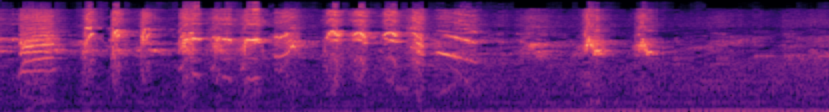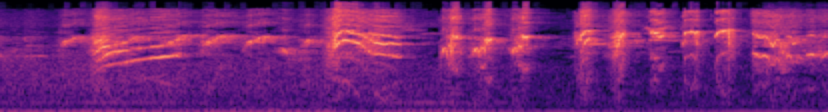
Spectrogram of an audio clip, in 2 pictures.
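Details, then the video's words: Red siskin singing gacor in classic style, kept as a master recording for training birds: fast high chirps and twitters in quick series, with a downward-swept trill and buzzy phrases over a low steady hum. "Red Siskin Klasik Gacor Cocok Untuk Masteran Burung Bahan Agar Cepat Bunyi"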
